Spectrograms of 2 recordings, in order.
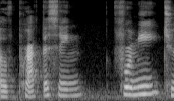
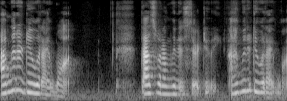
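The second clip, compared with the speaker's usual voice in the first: tearful voice while crying, higher; 6 semitones higher, 3 dB louder than usual. Talking to viewers after getting emotional again: crying while talking. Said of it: "Crying again".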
